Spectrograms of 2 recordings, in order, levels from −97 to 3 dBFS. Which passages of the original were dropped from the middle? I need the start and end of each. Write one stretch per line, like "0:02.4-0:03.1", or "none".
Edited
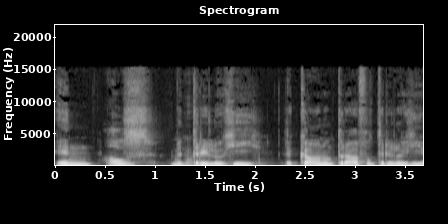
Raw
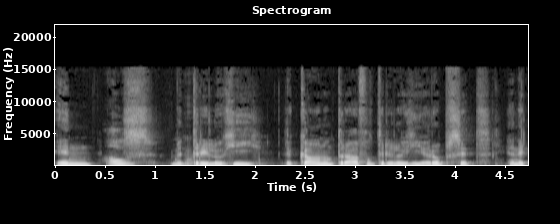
none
